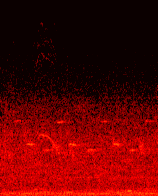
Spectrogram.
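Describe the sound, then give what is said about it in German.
Many birds chirp faintly outdoors in the mountains, thin high calls scattered over a steady hiss of outdoor ambience, with no one speaking. “Übrigens, ich habe hier ganz viele Vögel, die zwitschern.”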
